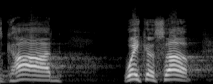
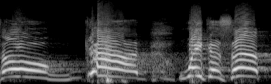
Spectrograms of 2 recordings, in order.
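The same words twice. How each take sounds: First: Louder, pressing plea; more emphasis. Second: High, loud, slow crying plea; tearful cry. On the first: Praying leader calls on God, louder plea. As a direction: raise the plea, imitating the leader. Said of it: "this time with a little more emphasis". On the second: Leader weeps and cries to God, loud high plea. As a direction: cry it out to heaven. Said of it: "tears streaming down his cheek". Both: Retold or imitated.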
